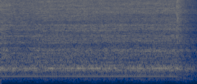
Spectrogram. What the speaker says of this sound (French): je passe un coup de heat gun pour sécher un peu plus vite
